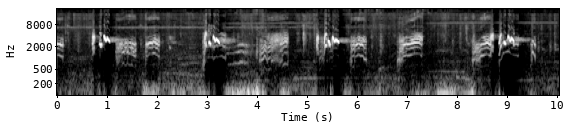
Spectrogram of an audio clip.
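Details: A sooty-headed bulbul caught and crying in distress, a sound used to lure wary bulbuls: bursts of raspy, arching screeches about every two to three seconds, each opened by a shrill whistle, over a low rumbling hum.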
